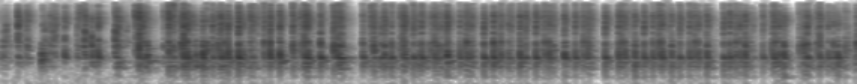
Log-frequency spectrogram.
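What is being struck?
Hard plastic surface.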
